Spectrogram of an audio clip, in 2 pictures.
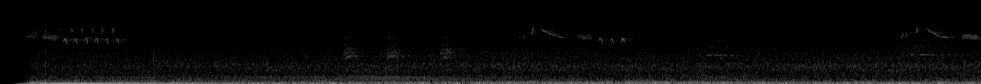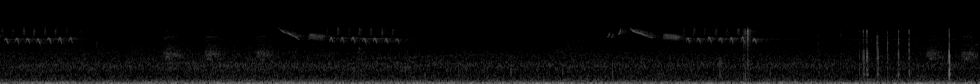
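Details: An Eastern grey squirrel that escaped up a tree from a stalking maned wolf at a zoo gives sharp, falling alarm barks at the wolf, in quick bursts roughly every three to four seconds.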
